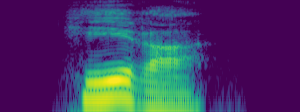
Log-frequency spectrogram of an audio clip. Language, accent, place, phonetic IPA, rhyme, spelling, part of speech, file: German, Germany, Berlin, [ˈheːʁa], -eːʁa, Hera, noun, De-Hera.ogg
- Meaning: Hera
